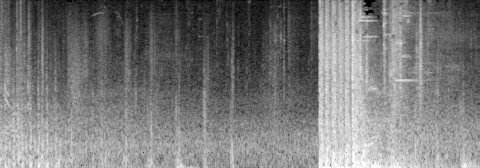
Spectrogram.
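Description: Sudden burst of rapid gunfire in Call of Duty Cold War hardcore multiplayer, loud and close after a stretch of quieter footsteps and game ambience.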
